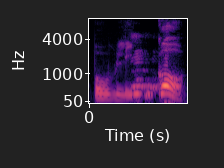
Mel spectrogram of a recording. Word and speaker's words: publicó: Publicó, con tilde en la U al final, significa que yo publiqué algo.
